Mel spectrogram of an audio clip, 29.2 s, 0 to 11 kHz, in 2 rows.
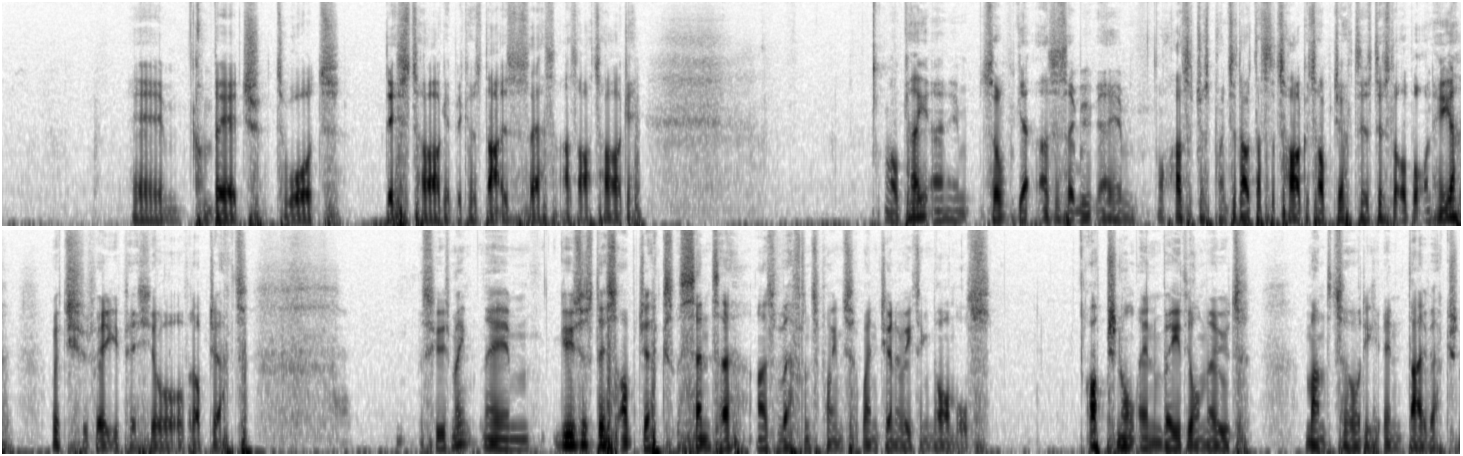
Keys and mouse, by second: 7.2 click, 9.6-13.8 middle drag, 15.6-16.7 middle drag.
